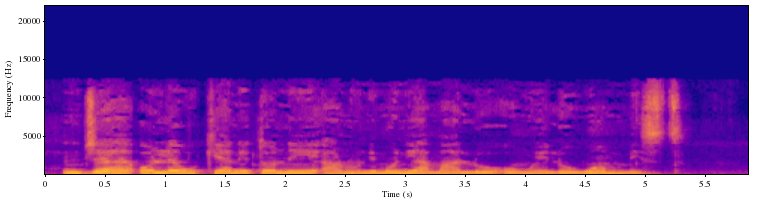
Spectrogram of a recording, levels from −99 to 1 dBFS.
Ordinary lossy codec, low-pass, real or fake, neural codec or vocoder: AAC, 32 kbps; 19.8 kHz; fake; vocoder, 48 kHz, 128 mel bands, Vocos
